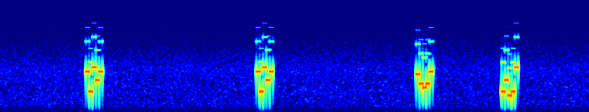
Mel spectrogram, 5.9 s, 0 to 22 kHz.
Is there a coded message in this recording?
Yes: five-tone selective call (EIA) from 0.9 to 5.2 s, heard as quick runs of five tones, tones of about 30 ms. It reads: 71947 71947 63237 14019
